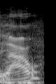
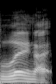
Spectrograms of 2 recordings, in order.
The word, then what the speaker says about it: Leung: Fuck, we can't pronounce Tony Lau? No, it's Leung, L-E-U-N-G.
